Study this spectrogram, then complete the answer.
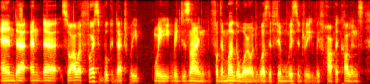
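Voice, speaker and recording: Someone with a Portuguese accent speaks at a moderate pace with hardly any pauses and fairly even intonation, on a very clean recording with a silent background. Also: man, very deep, low pitch for a man. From Brazil. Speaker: graphic designer. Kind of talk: casual chat. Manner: halting, with frequent repetitions.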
